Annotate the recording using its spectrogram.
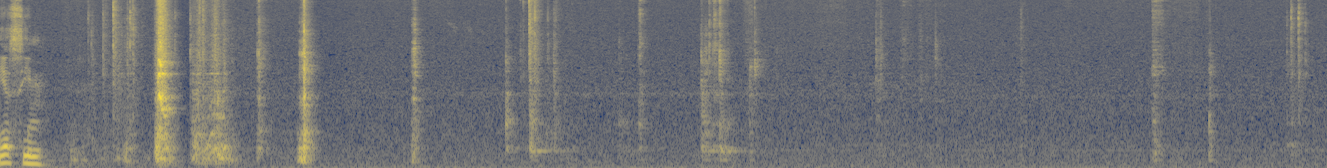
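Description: Small metal parts click and tap sharply nearby.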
